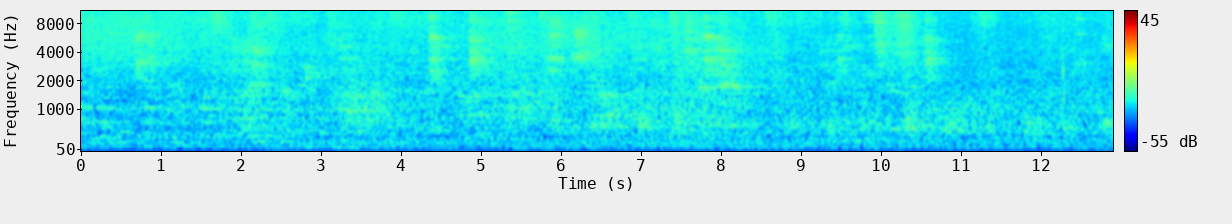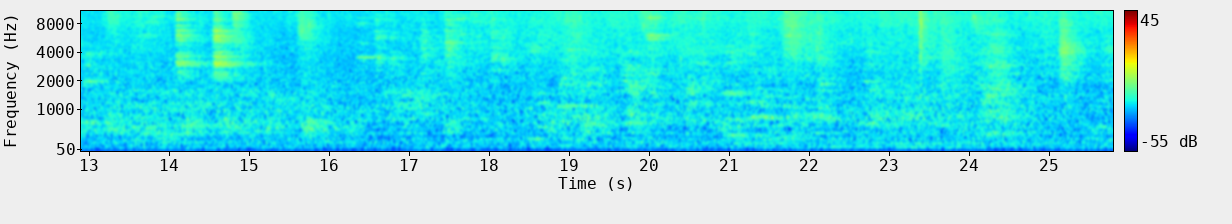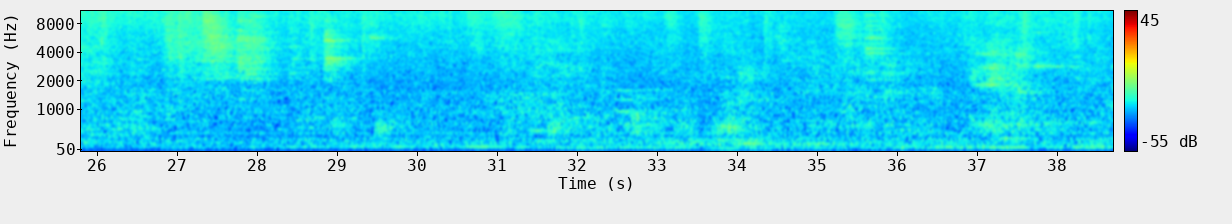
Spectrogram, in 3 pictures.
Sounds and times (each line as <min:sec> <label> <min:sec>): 0:00.0 hum of a AC unit 0:38.7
